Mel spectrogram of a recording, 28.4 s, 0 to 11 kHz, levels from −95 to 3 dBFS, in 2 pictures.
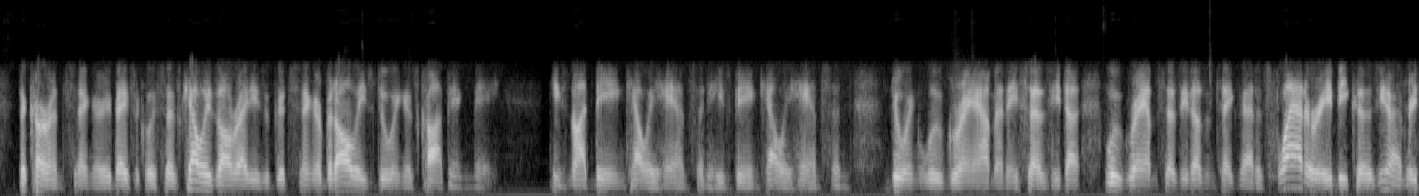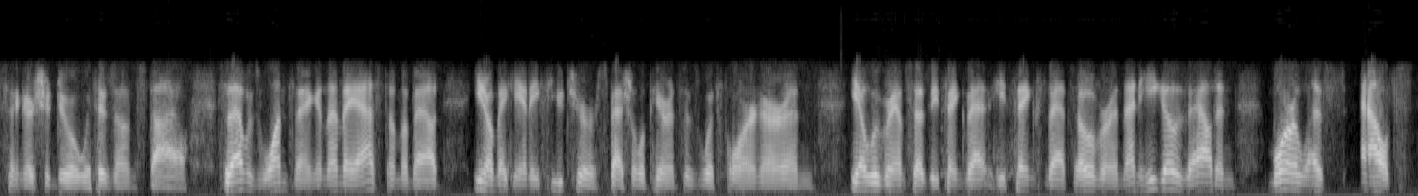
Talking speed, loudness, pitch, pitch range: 215 wpm, -25 LUFS, 105 Hz, 100-115 Hz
